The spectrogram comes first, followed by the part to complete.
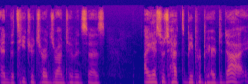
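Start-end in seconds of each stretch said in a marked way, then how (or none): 2.2-3.7 deadpan, plainly stated, matter-of-fact, as if obvious. Retelling a teacher's answer to a student in a commercial: imitating matter-of-fact delivery. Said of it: "says it, like, very, like, a matter-of-factly".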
